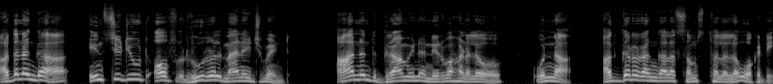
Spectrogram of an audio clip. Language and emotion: Telugu, neutral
